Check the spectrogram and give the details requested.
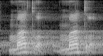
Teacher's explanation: ادائیگی صحیح سے کریں گے، حتی مطلع، مت میں یہاں پر تو کو پور پڑھ رہے ہیں اور تو میں قلقلہ کر رہے ہیں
